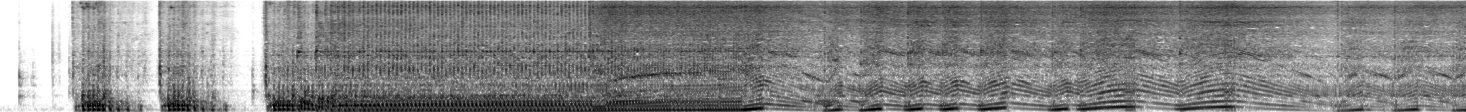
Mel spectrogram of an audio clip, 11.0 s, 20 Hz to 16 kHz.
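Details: Junkyard Stihl 036 chainsaw, rebuilt with MS360 clutch and 20-inch bar, carburetor already tuned; fires after a few pulls, holds a high buzz, revs climb and drop crisply on blips; healthy running.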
